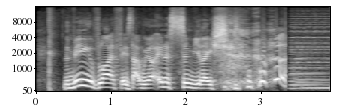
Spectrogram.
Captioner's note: laughs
